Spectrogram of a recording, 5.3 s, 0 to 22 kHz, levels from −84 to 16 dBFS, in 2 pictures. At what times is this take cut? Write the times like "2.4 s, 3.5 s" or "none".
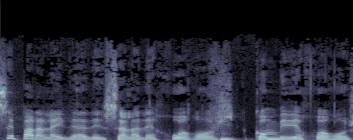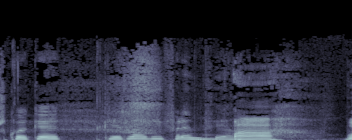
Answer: none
